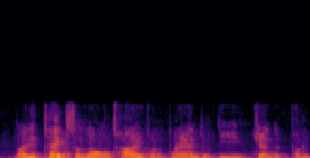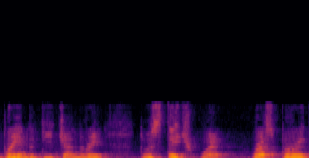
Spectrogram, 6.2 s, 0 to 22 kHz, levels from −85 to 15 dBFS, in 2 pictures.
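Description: Throughout the speech, Speex codec damage is plainly audible: sparse CELP excitation leaves a hoarse, noisy texture, which fits a mid-quality mode near 16.8 kbps.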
